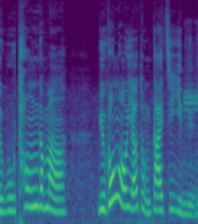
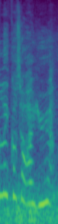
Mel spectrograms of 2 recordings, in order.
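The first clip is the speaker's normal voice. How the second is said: 高聲驚喜咁叫; 見到落雨，開心到跳起; 6 semitones higher than usual. Acted. Rain finally falls, joy. (終於落雨，興奮大叫)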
